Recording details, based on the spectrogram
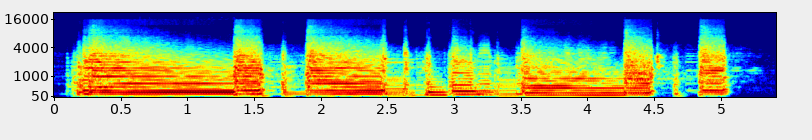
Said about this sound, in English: that is uh, the tube screamer into the Timmy with the booster and a little bit of reverb. No amp.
